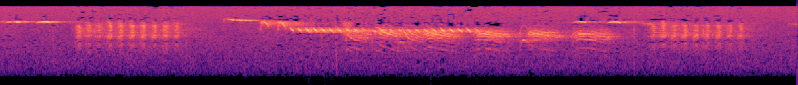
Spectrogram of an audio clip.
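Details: Long-tailed tit at a yard in Joroinen alternates dry, stuttering rattles of rapid pulses with a thin, high, fast trill in between; the rattle returns at the end.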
